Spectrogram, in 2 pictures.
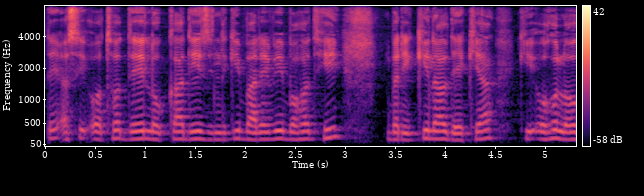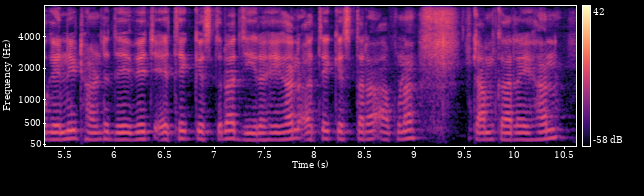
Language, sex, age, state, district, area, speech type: Punjabi, male, 18-30, Punjab, Tarn Taran, rural, spontaneous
